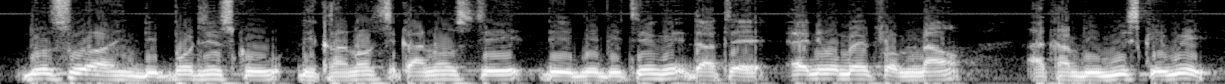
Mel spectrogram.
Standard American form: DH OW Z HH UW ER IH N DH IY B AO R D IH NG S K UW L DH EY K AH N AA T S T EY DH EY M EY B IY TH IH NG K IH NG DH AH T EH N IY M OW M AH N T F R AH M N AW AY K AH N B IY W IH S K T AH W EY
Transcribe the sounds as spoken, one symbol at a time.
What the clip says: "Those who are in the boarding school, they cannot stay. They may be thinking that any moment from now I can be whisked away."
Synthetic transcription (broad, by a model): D OW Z HH UW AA IH N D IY B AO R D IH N S K UW L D EY K AH N AA T S T EY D EY M EY B IY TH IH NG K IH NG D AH T EH N IY M OW M AH N T F R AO M N AW AY K AH N B IY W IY S K AH W EY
